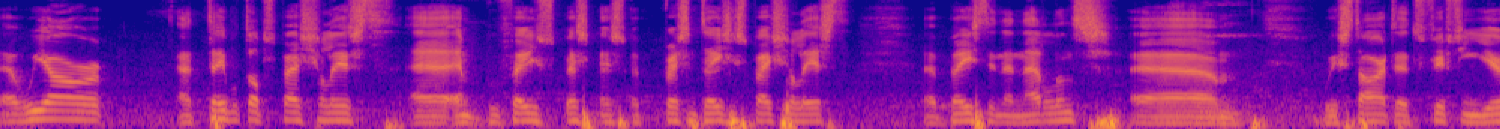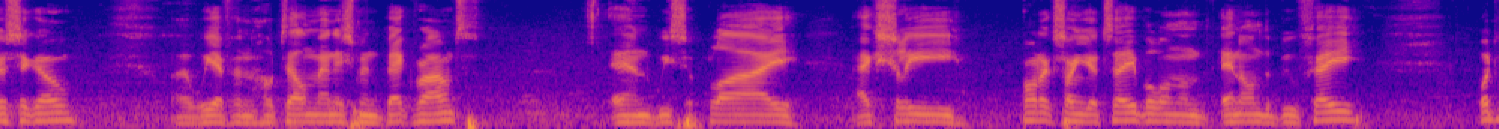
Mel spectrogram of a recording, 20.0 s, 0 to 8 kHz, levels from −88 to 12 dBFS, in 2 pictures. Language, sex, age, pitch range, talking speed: English, male, 30-49, 105-125 Hz, 125 wpm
